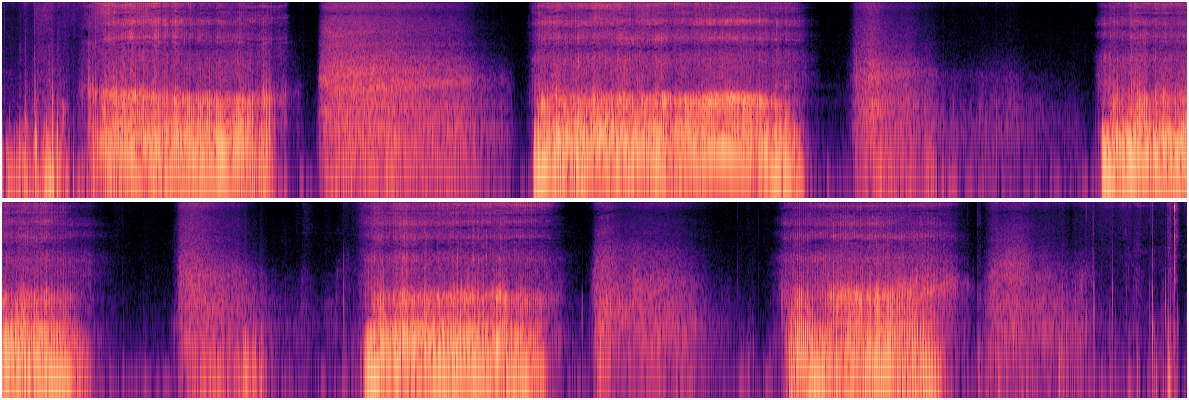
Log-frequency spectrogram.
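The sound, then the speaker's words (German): Loud, exaggerated snoring imitating an abnormal snorer: five long rasping inhales in a steady rhythm, each followed by a softer, wheezy exhale, with no talking. “Der, der unnormal schnarcht.”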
